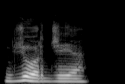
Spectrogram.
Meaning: 1. Georgia (a state in the Southern United States) 2. Georgia (a transcontinental country in the Caucasus region of Europe and Asia, on the coast of the Black Sea)
- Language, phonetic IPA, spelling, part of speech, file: Russian, [ˈd͡ʐʐord͡ʐʐɨjə], Джорджия, proper noun, Ru-Джорджия.ogg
